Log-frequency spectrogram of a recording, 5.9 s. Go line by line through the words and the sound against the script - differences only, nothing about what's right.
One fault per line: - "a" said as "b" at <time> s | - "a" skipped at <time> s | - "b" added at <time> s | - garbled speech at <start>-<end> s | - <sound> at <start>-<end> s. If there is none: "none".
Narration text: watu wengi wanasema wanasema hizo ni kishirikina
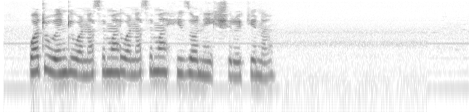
none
